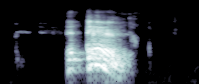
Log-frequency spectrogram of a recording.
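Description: A man clearing his throat once, about a second in, in two quick parts, the second longer and louder.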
